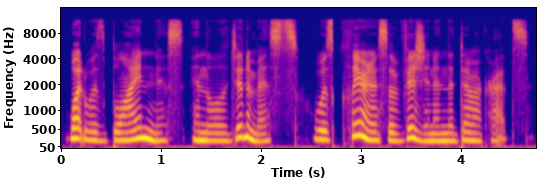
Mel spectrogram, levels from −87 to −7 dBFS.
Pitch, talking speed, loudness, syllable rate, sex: 225 Hz, 165 wpm, -17 LUFS, 4.7 syllables/s, female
